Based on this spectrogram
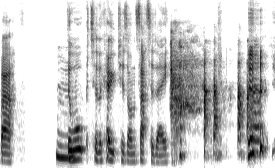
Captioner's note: laughter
